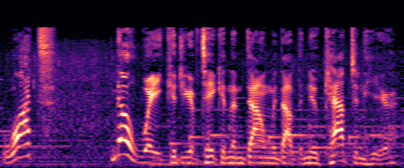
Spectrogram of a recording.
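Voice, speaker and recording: A man's voice: medium pitch, big pitch swings, moderate pace. A man playing an earnest, emphatic, dutiful soldier in an anime video game. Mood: indignant. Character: earnest, defensive male soldier and squad leader. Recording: voice over game music.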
